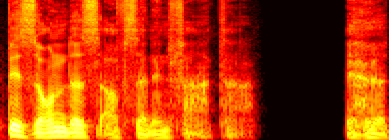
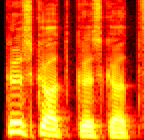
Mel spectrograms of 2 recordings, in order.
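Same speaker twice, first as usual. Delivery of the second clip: polite greeting; 8 semitones higher, 9 dB louder than usual. A narrator's reading. Father greets neighbour politely.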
